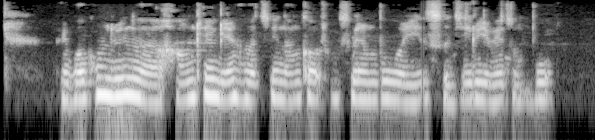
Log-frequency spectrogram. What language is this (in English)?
Chinese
